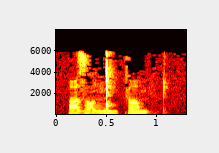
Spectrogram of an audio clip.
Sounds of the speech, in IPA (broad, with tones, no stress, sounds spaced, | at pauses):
ɑ˥ z ɔ˥ ŋ͡ǃ i̤˥ k ɑ˥ m æ̤˩ ʈ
